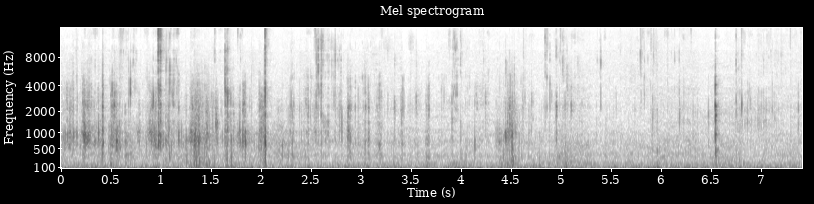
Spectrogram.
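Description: Close-miked mouth sounds of a person chewing a mouthful of thick spicy Buldak-style noodles: a dense, irregular run of short wet clicks and smacks over a low steady hum.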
